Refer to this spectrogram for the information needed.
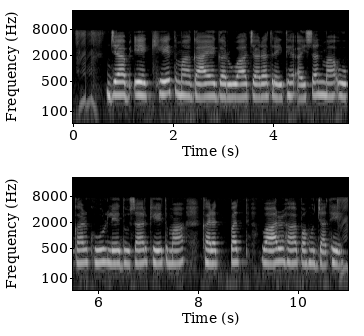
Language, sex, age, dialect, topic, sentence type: Chhattisgarhi, female, 25-30, Eastern, agriculture, statement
